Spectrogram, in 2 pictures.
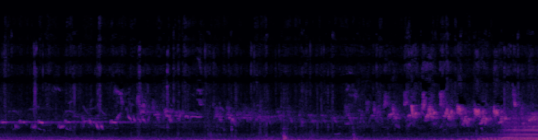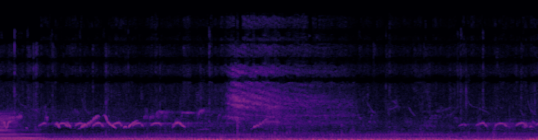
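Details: Dozens of tame, well-kept cattle walking slowly home to their shed on a warm late afternoon along a tree-lined village road. One drawn-out, rich moo rises midway, amid constant chirping birds and a steady low rumble.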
